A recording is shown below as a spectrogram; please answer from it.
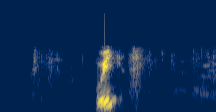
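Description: Mostly quiet, with one short spoken "oui" about halfway through and a faint brief voice sound just after it.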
